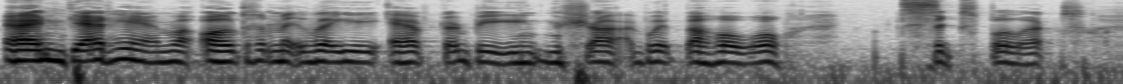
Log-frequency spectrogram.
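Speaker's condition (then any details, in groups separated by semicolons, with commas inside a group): Essential tremor; may be hard to understand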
